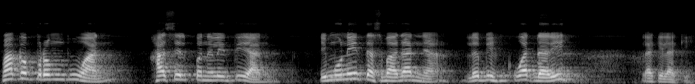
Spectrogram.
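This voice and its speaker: Animated preacher man, lively high voice. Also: a little slow. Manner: animated, lively, addresses the congregation often. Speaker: religious teacher. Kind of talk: mosque study-circle sermon. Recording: dull lo-fi recording.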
